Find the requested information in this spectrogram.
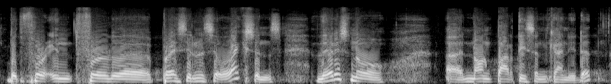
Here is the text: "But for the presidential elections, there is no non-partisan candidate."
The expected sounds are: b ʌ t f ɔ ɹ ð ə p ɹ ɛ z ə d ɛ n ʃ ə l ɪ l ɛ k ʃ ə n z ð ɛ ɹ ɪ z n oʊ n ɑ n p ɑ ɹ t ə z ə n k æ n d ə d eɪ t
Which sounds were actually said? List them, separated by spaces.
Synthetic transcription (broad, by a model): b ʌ t f ɔ ɹ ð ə p ɹ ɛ s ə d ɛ n s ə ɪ l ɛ k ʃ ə n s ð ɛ ɹ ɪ s n oʊ n ɑ n p ɑ ɹ t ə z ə n k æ n d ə d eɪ t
